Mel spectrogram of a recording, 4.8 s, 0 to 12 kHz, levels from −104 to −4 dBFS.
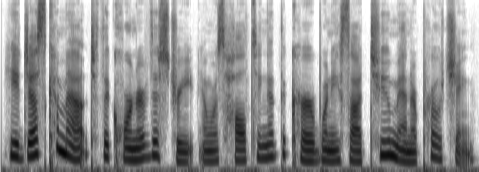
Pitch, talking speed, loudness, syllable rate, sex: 195 Hz, 290 wpm, -19 LUFS, 5.8 syllables/s, female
